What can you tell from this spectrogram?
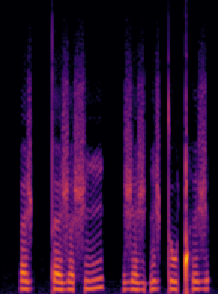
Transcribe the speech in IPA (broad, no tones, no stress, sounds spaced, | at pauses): ɛ ʒ tː ɛ ʒ ɐ ʃ i | ʒ ɛ ʒ ʔ i ʒ t u ǃʰ ɪ ʒ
